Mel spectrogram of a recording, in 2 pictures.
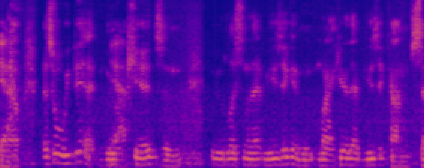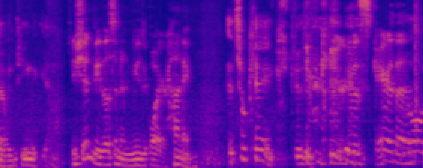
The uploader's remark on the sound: It's been sitting in the vault due to poor audio quality. My poor microphone work on this one.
